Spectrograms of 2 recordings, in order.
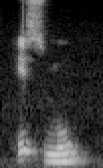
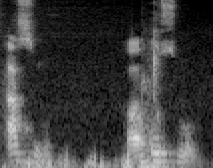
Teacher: the wasl is pronounced with a kasra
